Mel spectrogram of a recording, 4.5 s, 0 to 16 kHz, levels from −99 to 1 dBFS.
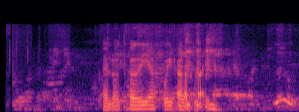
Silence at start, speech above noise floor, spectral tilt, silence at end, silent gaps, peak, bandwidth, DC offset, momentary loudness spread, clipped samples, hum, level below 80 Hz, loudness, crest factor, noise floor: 0.15 s; 24 dB; -6.5 dB/octave; 0 s; none; -14 dBFS; 7.4 kHz; under 0.1%; 21 LU; under 0.1%; none; -60 dBFS; -31 LUFS; 20 dB; -54 dBFS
